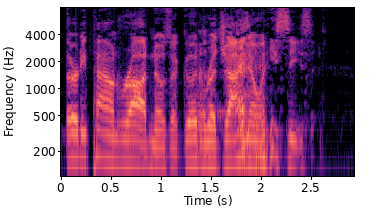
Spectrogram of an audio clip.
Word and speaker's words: Regina: I know Fred's not there, but I'd just like to say Regina is how you pronounce the town in Saskatchewan. It's a little more like that part of the anatomy that you guys always giggle about when that...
